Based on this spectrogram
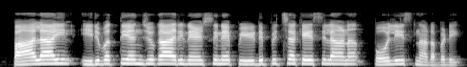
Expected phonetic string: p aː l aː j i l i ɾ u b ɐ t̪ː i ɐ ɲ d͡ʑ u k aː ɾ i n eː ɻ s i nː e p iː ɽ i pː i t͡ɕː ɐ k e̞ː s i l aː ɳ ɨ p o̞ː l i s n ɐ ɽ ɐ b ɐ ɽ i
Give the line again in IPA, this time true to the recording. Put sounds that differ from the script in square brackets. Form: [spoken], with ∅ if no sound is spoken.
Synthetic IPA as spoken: p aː l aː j i l i ɾ u b ɐ t̪ː i ɐ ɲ d͡ʑ u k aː ɾ i n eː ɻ s i [n] e p iː ɽ i pː i t͡ɕː ɐ k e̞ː s i l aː ɳ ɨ p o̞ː l [iː] s n ɐ ɽ ɐ b ɐ ɽ i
